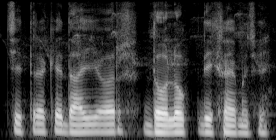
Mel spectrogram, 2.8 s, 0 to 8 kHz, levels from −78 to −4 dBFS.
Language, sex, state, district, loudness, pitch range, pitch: Hindi, male, West Bengal, Alipurduar, -19 LUFS, 110-120 Hz, 115 Hz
